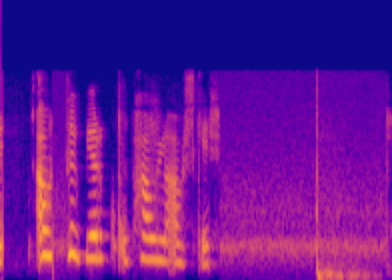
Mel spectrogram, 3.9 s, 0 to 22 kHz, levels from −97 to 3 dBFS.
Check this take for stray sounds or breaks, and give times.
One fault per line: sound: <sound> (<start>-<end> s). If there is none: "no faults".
sound: dropout (0.5-0.7 s)
sound: thud (3.1-3.8 s)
